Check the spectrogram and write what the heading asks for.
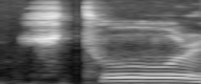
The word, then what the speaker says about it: Stuhl: 그래서 우리가 1, 2강 때 S 들어간 단어로 der Stuhl 하고 배웠죠. 의자. der Stuhl 복습하시면 아실 겁니다. der Stuhl. 그때 S하고 T가 들어가는 건 슈투로 발음한다 라고 말씀드렸던 것처럼 여기서는 S하고 P도 스프가 아니고 슈프라고 발음한다.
